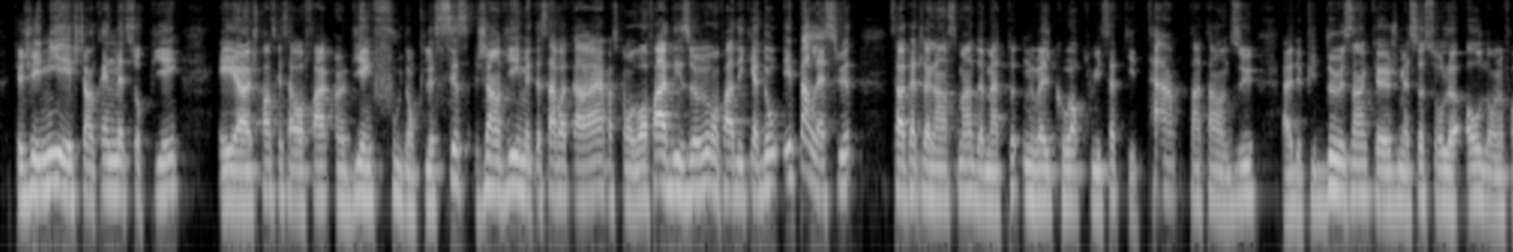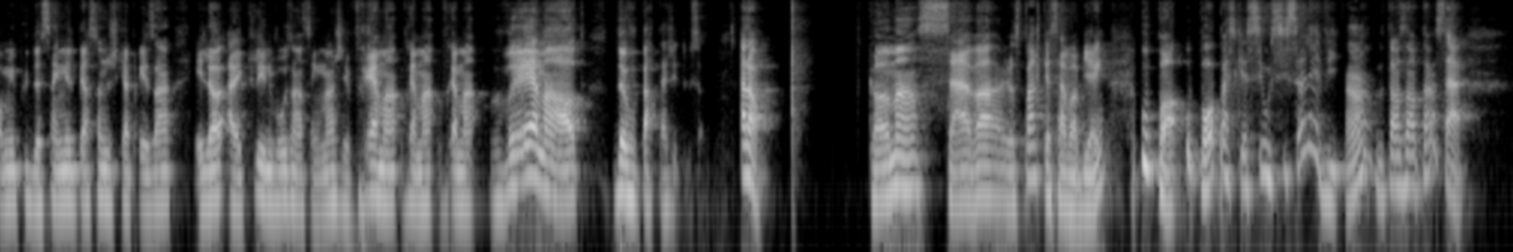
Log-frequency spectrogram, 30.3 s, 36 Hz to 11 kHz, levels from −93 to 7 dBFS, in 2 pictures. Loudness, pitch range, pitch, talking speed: -23 LUFS, 115-150 Hz, 130 Hz, 250 wpm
